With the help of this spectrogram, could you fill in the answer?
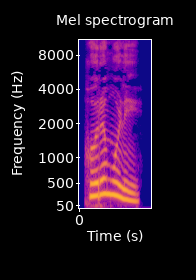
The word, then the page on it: ಹೊರಮೊಳೆ: hora moḷe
